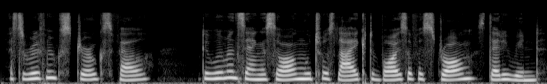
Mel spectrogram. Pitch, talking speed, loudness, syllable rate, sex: 235 Hz, 220 wpm, -15 LUFS, 5.3 syllables/s, female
